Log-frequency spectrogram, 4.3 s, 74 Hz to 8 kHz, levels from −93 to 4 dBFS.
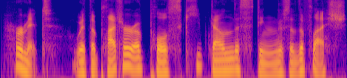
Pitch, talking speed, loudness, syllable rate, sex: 105 Hz, 180 wpm, -21 LUFS, 4.3 syllables/s, male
